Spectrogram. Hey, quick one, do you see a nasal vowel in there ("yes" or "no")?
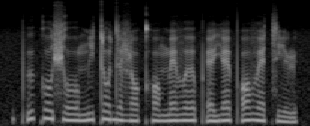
no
